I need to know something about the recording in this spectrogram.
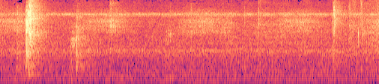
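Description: A few short, sharp clicks and knocks of objects being handled, the loudest about half a second in with a brief ring, then smaller ones spaced out, over a faint steady room hum with a thin high whine.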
